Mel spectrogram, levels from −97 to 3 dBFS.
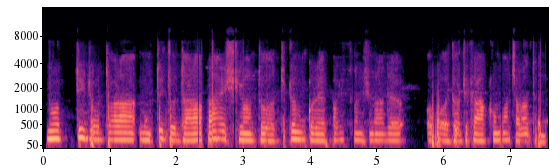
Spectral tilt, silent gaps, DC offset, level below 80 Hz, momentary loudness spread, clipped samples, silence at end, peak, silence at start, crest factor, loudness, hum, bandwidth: -8 dB/octave; none; under 0.1%; -40 dBFS; 8 LU; under 0.1%; 0 s; -6 dBFS; 0.05 s; 14 dB; -23 LUFS; none; 7.4 kHz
